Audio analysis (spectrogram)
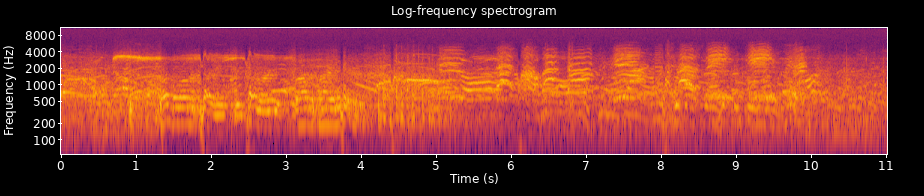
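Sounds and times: crowd shouting: 0.0 - 10.3
referee's whistle: 0.5 - 3.2.

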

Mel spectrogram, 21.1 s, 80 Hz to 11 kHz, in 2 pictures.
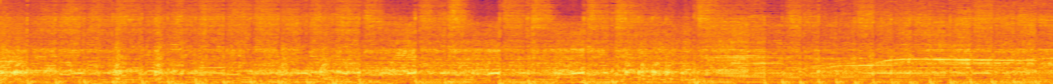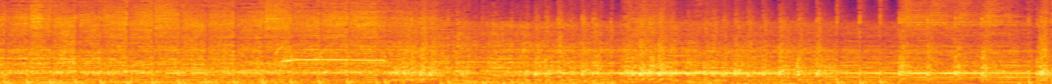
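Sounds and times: electric guitar lead line: 0.0 - 21.0
rock band playing live: 0.0 - 21.0.

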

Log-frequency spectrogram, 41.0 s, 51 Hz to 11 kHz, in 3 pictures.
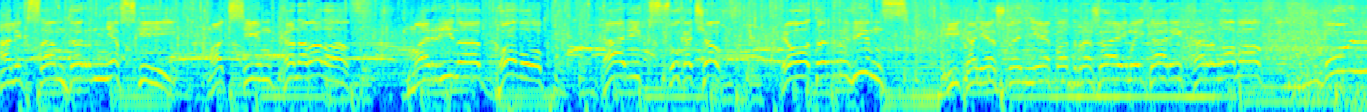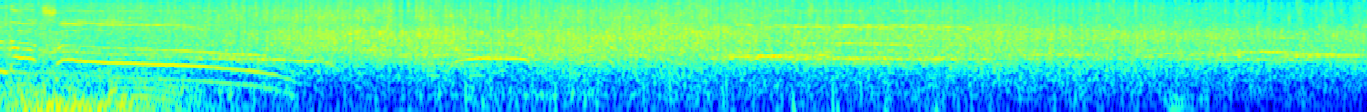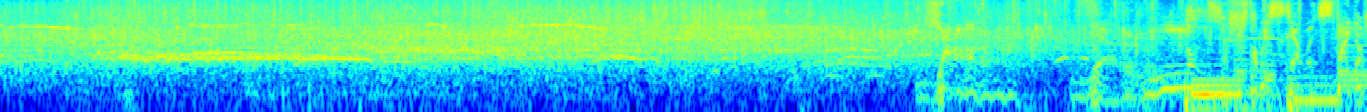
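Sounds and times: shouts and cheers: 0.0 - 8.9, 10.6 - 19.6, 20.3 - 38.5, 39.1 - 40.8
audience applauding: 0.0 - 41.0.

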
